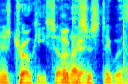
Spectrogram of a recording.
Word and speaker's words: troches: There's, I think they're called, I don't know if I'm pronouncing it right, trouches. Am I pronouncing that right? Or pouches? They're like, I call them troches or troches.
